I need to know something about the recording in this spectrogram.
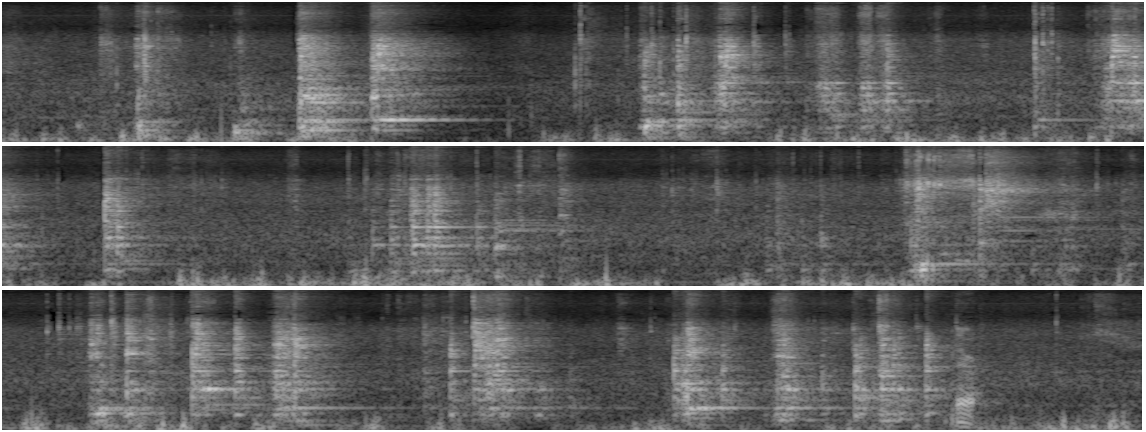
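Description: Irregular knocks and short metallic clinks, some briefly ringing, as steel backhoe parts are handled and bumped together.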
